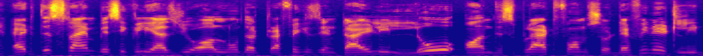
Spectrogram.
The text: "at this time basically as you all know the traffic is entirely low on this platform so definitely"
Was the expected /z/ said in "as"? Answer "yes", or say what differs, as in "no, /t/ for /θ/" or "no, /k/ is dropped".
yes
